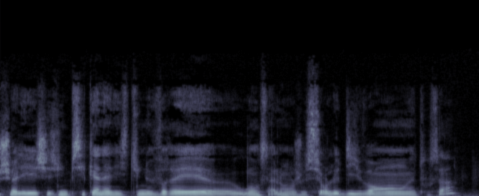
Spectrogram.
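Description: Talking at a moderate pace with hardly any pauses, a woman with a fairly low pitch shows big swings in loudness. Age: 40s. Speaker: former therapy patient. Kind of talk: testimony. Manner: halting.

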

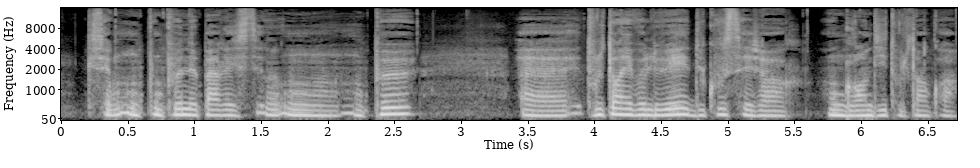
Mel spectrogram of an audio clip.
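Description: Husky and somewhat breathy, a woman's fairly low voice has a dark, mellow tone, fairly even intonation and a fairly slow pace. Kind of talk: casual interview. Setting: radio studio.

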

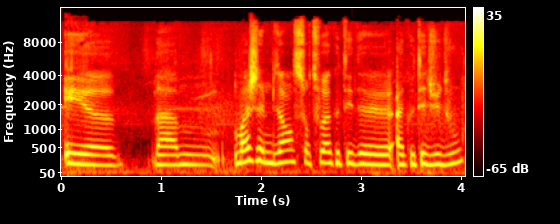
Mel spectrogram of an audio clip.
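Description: A woman speaks in a fairly low voice with flat, monotone intonation. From southern France, Nice. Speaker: passer-by interviewed in street. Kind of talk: street interview. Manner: hesitant.

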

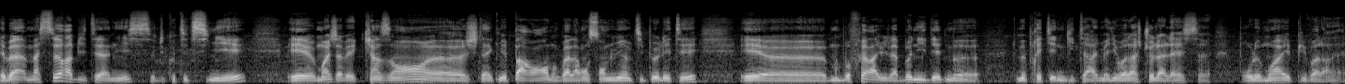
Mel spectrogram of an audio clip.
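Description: Here a man has a normal speaking voice, fairly low in pitch, moving at a fairly quick pace with fairly even intonation. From Paris region, Guadeloupean family. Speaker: musician. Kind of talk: interview.

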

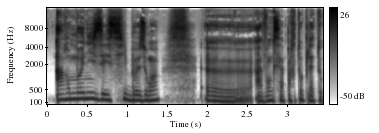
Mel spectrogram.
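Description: The speech comes at a moderate pace with a dry, close sound and no echo. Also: woman. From western France (Angers), childhood in Gabon. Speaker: TV screenwriter and author. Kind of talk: radio interview.

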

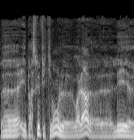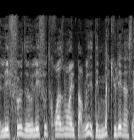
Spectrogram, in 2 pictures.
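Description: Someone speaks at a fairly quick pace with ordinary pitch variation over noticeable background noise. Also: man, fairly high pitch for a man. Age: 50s. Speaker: naturalist. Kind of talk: casual interview.

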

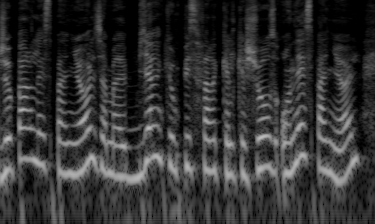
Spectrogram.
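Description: A woman with a Salvadoran accent, high pitch, ordinary pitch variation and a moderate pace. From El Salvador. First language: Spanish (speaking French). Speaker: university teaching adviser. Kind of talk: radio interview. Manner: halting.

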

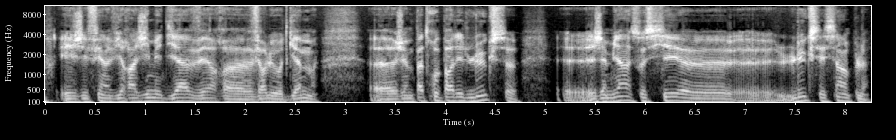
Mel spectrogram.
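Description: Speaking at a fairly slow pace, this man has an ordinary speaking voice with a fairly low pitch, fairly even intonation and very even loudness. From Val d'Oise, France. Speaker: eco-lodge owner. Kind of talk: radio interview.

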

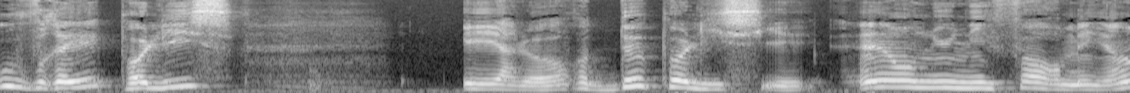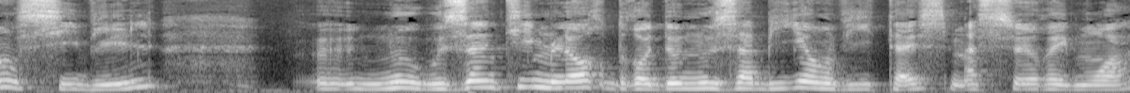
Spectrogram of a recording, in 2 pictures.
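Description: A woman's medium-pitched voice with lively intonation, a very slow pace and long, frequent pauses. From Paris, 20th arrondissement. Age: 80s+. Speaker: Holocaust survivor. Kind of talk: testimony.

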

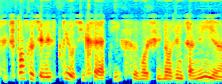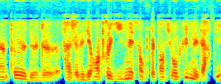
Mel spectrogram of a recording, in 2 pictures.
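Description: Talking at a fairly quick pace, a man is heard through noticeable background noise. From Poitou, France. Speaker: caller, DIY restorer. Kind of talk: casual phone chat. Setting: phone call. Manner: halting, hesitant.

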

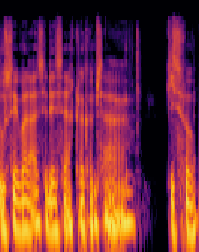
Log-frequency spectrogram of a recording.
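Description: A very fast pace with fairly even intonation. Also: man. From southern France, Gard (Saint-Christophe-lès-Alès). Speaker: dancer and arts venue founder. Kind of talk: radio interview.

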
